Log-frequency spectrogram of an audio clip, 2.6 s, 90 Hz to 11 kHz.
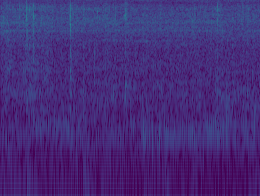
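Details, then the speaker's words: Chessie Proto 2000 HO scale model locomotive, ex-Baltimore and Ohio, first test run: soft, even hum and light track rumble with no grinding; smooth, quiet, a little slow. "There we go. Smooth, quiet, and a little on the slow side, but really nice."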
